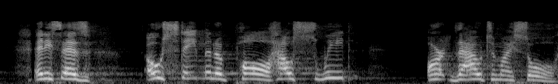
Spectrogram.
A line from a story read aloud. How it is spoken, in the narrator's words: he exclaimed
